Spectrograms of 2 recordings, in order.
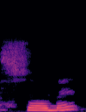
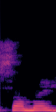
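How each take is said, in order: First: The first vowel sounds like 'oh'. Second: The first vowel sounds like 'uh'. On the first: The speaker calls it wrong. "इसको ऐसे pronounce नहीं करते" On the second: The speaker calls it right. "इसको समर ही pronounce करते हैं"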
